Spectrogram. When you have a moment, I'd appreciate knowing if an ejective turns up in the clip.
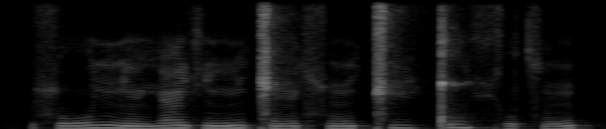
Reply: no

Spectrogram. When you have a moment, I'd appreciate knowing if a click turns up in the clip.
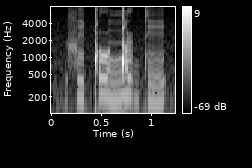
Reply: yes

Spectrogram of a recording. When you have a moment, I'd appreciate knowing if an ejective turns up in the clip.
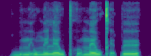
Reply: yes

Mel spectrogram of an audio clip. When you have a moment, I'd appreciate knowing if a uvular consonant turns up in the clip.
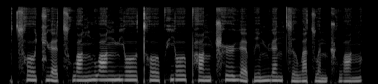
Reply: no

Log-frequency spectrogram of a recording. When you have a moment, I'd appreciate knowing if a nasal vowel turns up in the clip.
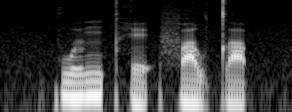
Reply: no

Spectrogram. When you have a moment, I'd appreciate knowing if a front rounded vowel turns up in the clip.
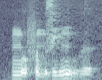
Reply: no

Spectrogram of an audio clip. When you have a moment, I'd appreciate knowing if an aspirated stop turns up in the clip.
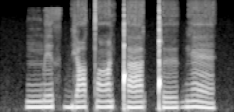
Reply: no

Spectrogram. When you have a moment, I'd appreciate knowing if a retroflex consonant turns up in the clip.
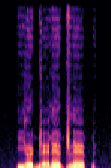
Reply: yes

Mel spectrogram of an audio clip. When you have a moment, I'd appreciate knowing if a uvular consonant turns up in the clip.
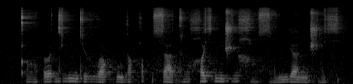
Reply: yes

